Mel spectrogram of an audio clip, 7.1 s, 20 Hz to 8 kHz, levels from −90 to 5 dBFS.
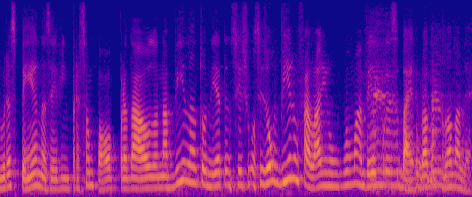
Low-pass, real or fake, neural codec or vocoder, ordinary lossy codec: none; fake; codec, 16 kHz, 0.9 kbps, LongCat-Audio-Codec; none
